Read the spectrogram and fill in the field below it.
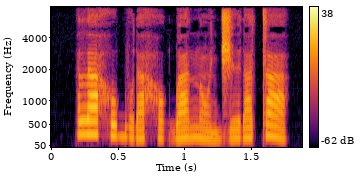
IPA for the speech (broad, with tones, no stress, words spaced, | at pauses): la˦ho˧bo˨ɾa˧ hɔ˨ɡ͡ba˧nɔ̃˨ d͡ʒe˧ ɾa˦ta˦˨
